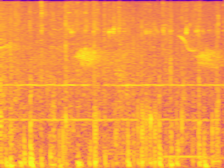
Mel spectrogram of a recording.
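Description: Horse hooves clip-clopping in a video game, a quick steady rhythm of close, crisp hoof strikes on a hard surface with faint ambient tones behind.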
